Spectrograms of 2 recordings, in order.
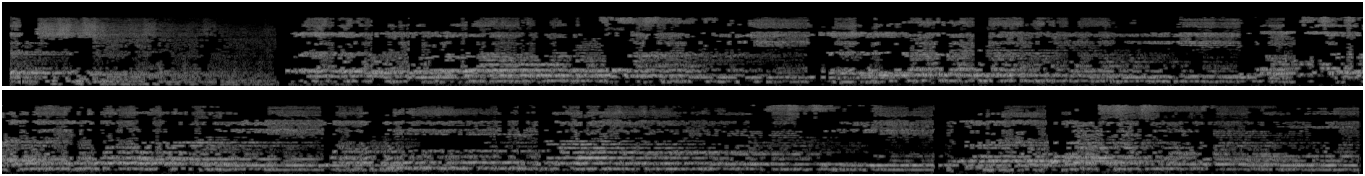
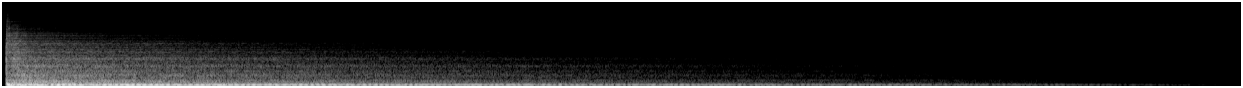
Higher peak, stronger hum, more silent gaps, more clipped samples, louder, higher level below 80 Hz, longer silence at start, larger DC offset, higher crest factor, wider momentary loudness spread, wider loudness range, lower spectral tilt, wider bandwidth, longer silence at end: second, -16 dBFS vs -2 dBFS; neither; first, 2.77-2.83 s vs none; neither; second, -32 LUFS vs -21 LUFS; second, -74 dBFS vs -22 dBFS; about the same, 0.05 s vs 0.05 s; neither; about the same, 18 dB vs 20 dB; second, 7 LU vs 25 LU; second, 2 LU vs 23 LU; second, -1 dB/octave vs -9 dB/octave; first, 11 kHz vs 5 kHz; second, 0 s vs 3.15 s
